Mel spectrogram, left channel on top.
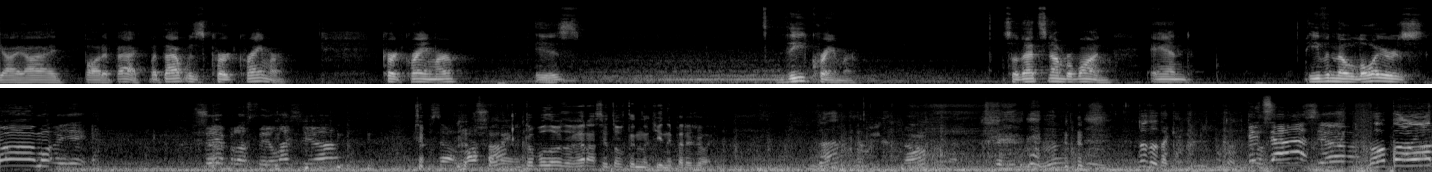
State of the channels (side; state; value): both; different; correlation 0.00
